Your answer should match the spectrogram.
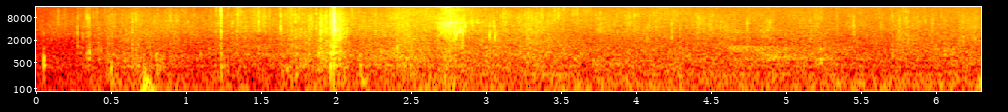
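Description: Bible pages rustling as they are turned, with scattered soft clicks and rustles and one low soft thump a little under a second in.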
